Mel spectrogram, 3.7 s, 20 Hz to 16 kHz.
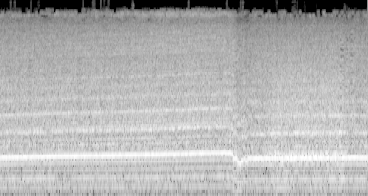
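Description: Formula One race car engine in an Austrian Grand Prix video game set in the 2003 season, a loud steady high-pitched whine that drops sharply partway through as the car slows and shifts, then holds at a lower pitch, with no talking.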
